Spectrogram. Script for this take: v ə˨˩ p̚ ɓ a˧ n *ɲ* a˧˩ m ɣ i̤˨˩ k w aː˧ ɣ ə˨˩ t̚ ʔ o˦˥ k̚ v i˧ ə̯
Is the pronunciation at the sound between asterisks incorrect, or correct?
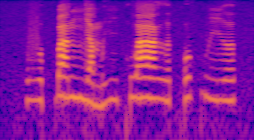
correct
